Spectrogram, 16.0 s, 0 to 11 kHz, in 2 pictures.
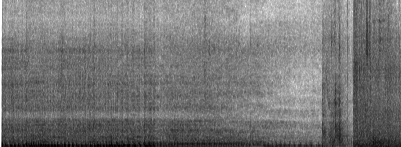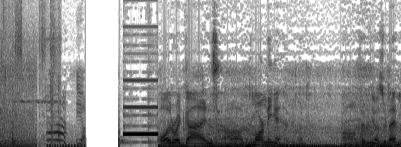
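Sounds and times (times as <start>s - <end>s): scooter engine revving: 0.0s - 6.4s.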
